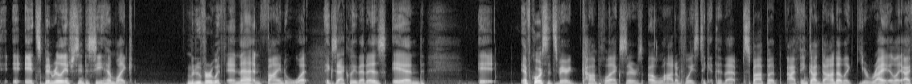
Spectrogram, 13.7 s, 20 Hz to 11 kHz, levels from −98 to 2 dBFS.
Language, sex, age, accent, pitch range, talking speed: English, male, 30-49, American, 90-110 Hz, 195 wpm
